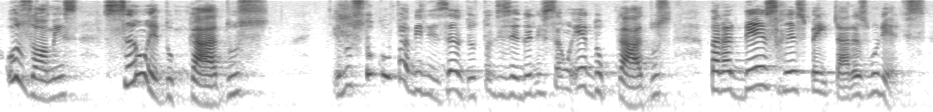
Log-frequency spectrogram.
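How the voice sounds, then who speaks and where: Woman, Brazilian Portuguese accent, highish pitch, creaky fry, emphatic, repetitive, academic interview discussion. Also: sing-song, moderate pace. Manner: emphatic, insistent, repeats points. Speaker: academic guest, researcher and author.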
